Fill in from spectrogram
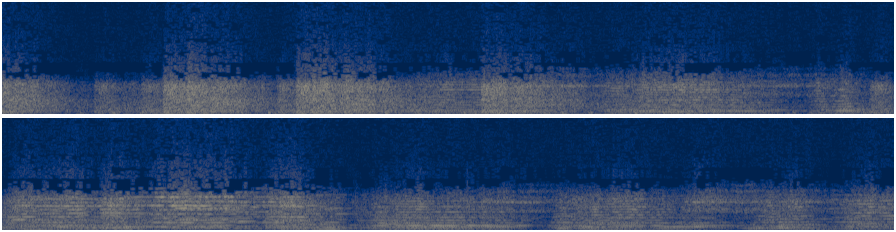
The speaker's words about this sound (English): The sheriff and his posse were nearing the woods that concealed the camp when the outlaws started to shoot it out. The roar of gunfire put fresh heart into the men, and there's shooting going on ahead.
